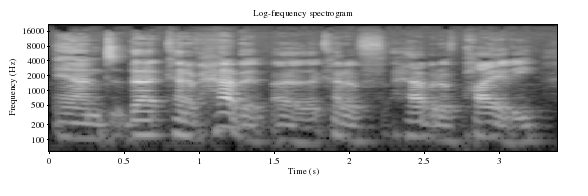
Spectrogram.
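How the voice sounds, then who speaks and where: A man from California, a Dominican priest, telling his life story in a casual interview, reflective and unhurried, with many pauses and restarts. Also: fairly low pitch, fairly bright tone.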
